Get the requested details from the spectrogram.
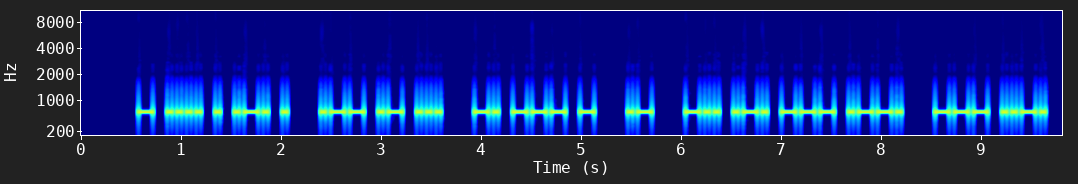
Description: Morse code, heard as a keyed tone, about 25 wpm, 700 Hz. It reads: THERE WAS NOT A DROP OF
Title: Sentences from Top 1500 Words 25wpm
